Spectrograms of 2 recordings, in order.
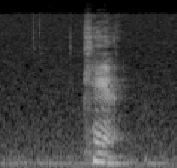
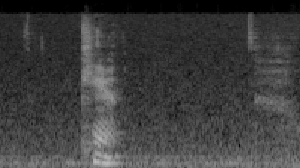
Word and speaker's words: can't: video you learned that the n apostrophe T is pronounced a nasal end sound here in the nose cut very short by a stop te so let's compare the two words can can't can can't what do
